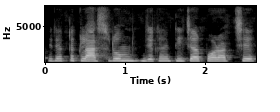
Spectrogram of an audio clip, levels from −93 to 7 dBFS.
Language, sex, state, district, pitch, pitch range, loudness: Bengali, female, West Bengal, North 24 Parganas, 255 Hz, 240-270 Hz, -28 LUFS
